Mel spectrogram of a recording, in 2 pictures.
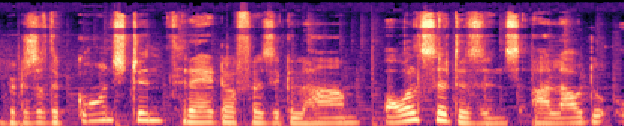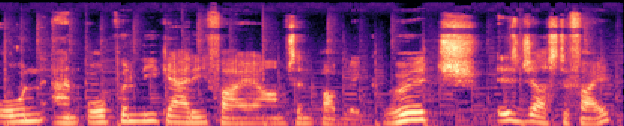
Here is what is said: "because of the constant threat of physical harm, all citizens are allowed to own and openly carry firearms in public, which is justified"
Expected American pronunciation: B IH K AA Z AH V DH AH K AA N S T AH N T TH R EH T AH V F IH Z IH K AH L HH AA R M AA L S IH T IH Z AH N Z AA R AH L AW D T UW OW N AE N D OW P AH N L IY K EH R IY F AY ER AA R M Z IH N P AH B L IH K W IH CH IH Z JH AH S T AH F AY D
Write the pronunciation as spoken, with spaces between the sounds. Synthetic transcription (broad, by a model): B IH K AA Z AH V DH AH K AA N S T AH N T T R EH T AH V F IH Z IH K AH L HH AA R M AA L S IH T IH Z AH N Z AA R AH L AW D T UW OW N AE N D OW P AH N L IY K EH R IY F AY AA R M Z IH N P AH B L IH K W IH CH IH Z JH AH S T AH F AY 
